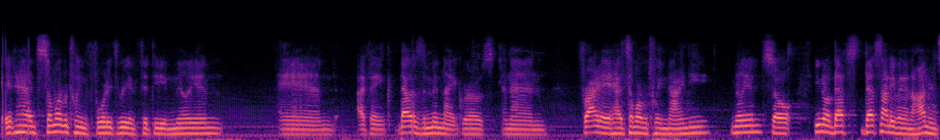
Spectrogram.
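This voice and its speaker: A man on as a guest, chatting casually in a relaxed way and letting his sentences trail off. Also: mid-range voice, normal speed, highs cut off. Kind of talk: casual chat.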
